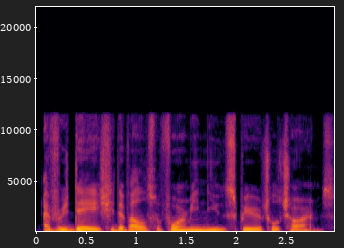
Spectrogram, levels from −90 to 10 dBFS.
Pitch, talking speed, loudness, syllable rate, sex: 115 Hz, 180 wpm, -18 LUFS, 6.0 syllables/s, male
